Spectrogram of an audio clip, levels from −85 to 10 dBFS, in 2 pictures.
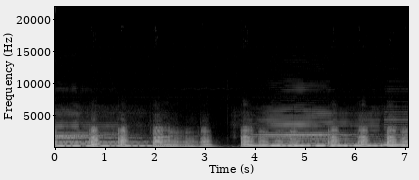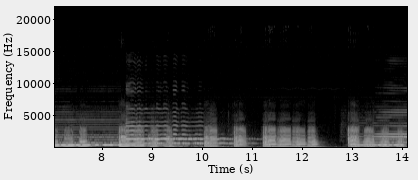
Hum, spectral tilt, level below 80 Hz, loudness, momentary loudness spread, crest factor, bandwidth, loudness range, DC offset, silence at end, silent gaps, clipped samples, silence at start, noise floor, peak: none; -7 dB/octave; -36 dBFS; -27 LUFS; 8 LU; 18 dB; 10 kHz; 5 LU; under 0.1%; 0 s; none; under 0.1%; 0 s; -57 dBFS; -8 dBFS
